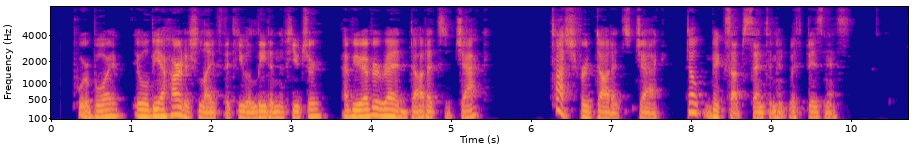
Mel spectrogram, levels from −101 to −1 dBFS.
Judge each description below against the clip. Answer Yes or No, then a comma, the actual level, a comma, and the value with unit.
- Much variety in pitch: No, average, 3.6 semitones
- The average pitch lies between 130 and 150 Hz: No, low, 115 Hz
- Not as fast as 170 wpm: No, average, 180 wpm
